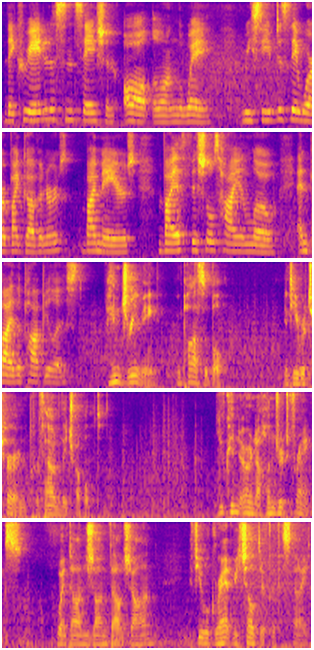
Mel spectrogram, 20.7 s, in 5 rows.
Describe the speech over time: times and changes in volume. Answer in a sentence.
The talking can be heard from 0.0 to 13.8 s, at a steady volume; and from 15.2 to 20.6 s, getting quieter then louder.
